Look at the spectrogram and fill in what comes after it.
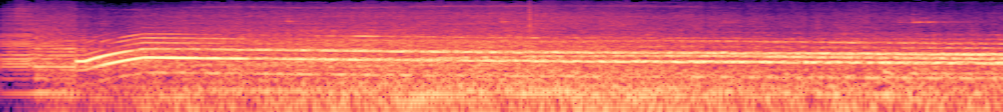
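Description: Fire truck siren: its pitch rises quickly about half a second in, then holds one long wail that slowly falls.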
